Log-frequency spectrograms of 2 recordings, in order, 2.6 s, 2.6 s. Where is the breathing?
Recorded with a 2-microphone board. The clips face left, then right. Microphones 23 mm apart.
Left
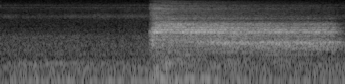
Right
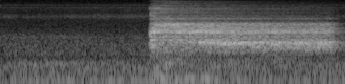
45° right (ahead or behind), 5 m.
